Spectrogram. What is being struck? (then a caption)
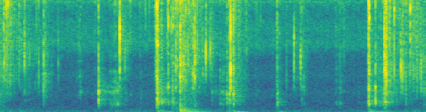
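Bar of soap scraped with a blade. A blade scrapes a dry cream soap bar with orange inclusions into flakes, giving quiet, dry, brittle scratches and crunchy crackles. The bursts are irregular and bright over a faint hiss, and each stops with almost no ring.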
